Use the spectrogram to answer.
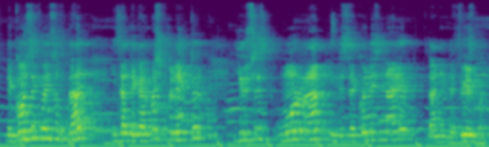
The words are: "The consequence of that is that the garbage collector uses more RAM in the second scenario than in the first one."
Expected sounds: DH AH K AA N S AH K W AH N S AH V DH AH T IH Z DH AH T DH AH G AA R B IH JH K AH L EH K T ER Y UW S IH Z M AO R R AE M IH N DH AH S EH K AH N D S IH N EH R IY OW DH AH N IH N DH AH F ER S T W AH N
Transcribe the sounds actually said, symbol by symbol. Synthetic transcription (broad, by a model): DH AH K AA N S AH K W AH N S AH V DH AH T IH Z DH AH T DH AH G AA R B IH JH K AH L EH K T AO Y UW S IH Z M AO R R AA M IH N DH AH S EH K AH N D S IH N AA R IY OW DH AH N IH N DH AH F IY T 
